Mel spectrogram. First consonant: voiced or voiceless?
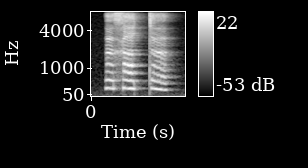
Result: voiceless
